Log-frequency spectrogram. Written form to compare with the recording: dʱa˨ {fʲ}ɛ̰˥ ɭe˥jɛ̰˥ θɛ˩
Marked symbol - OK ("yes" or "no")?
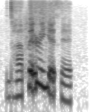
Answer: no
